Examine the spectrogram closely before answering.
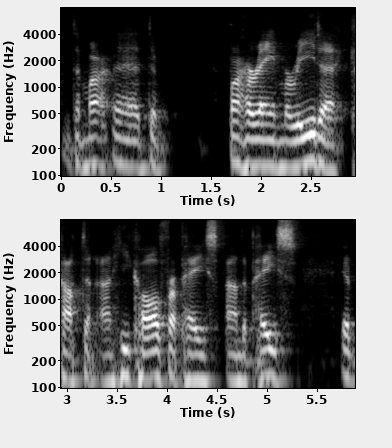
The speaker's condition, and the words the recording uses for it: None; typical speech.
